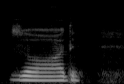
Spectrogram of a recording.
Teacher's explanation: اس کی آواز دال کی آواز کے ساتھ ہرگز نہیں ملتی، کیونکہ دال میں زبان کی نوک دانتوں کے ساتھ ٹچ ہوتی ہے، جبکہ ضاد میں زبان کی نوک کسی جگہ ٹچ نہیں ہوتی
